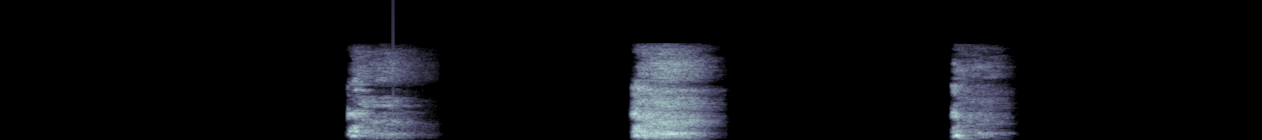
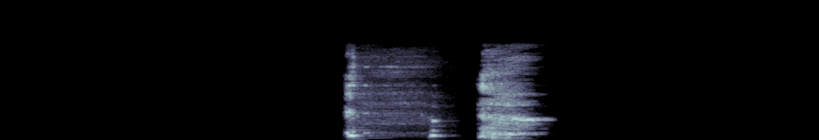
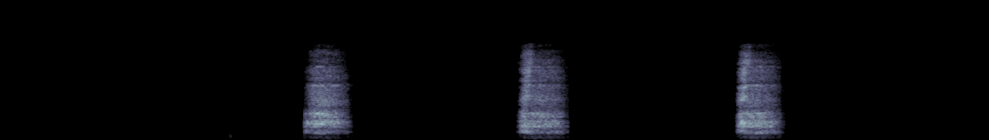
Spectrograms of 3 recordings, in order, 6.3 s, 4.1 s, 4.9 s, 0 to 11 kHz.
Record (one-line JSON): {"three_cough_length": "6.3 s", "three_cough_amplitude": 29305, "three_cough_signal_mean_std_ratio": 0.24, "cough_length": "4.1 s", "cough_amplitude": 18927, "cough_signal_mean_std_ratio": 0.27, "exhalation_length": "4.9 s", "exhalation_amplitude": 5883, "exhalation_signal_mean_std_ratio": 0.26, "survey_phase": "beta (2021-08-13 to 2022-03-07)", "age": "18-44", "gender": "Female", "wearing_mask": "No", "symptom_cough_any": true, "symptom_runny_or_blocked_nose": true, "symptom_sore_throat": true, "symptom_fatigue": true, "symptom_headache": true, "smoker_status": "Never smoked", "respiratory_condition_asthma": false, "respiratory_condition_other": false, "recruitment_source": "Test and Trace", "submission_delay": "2 days", "covid_test_result": "Positive", "covid_test_method": "RT-qPCR", "covid_ct_value": 25.7, "covid_ct_gene": "ORF1ab gene"}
